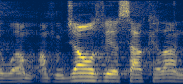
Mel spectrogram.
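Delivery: normal talking voice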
